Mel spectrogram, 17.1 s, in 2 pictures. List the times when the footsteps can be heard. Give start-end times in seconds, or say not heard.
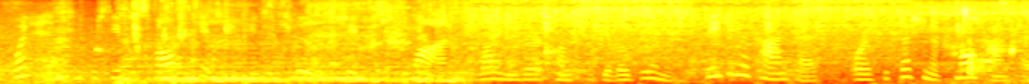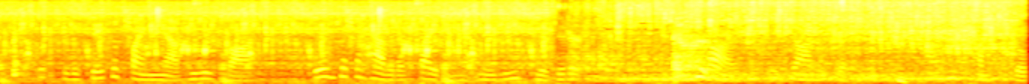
not heard.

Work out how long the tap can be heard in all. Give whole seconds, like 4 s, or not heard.
17 s.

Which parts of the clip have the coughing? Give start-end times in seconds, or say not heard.
1.6-3.6, 8.1-9.1, 14.2-14.7.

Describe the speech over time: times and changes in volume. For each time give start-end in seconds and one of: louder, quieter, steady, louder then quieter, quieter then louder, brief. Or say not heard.
0.0-17.1 steady.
